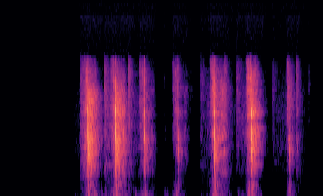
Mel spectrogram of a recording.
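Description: Knife cutting through a tomato onto a plastic cutting board: about seven separate cuts, one every half to two-thirds of a second, starting about a second and a half in.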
